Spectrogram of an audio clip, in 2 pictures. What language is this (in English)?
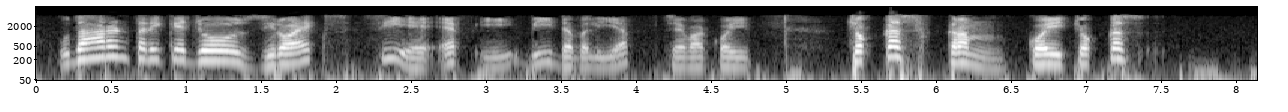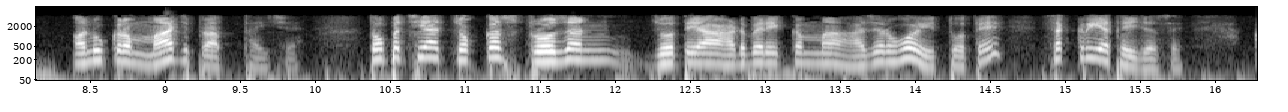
Gujarati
